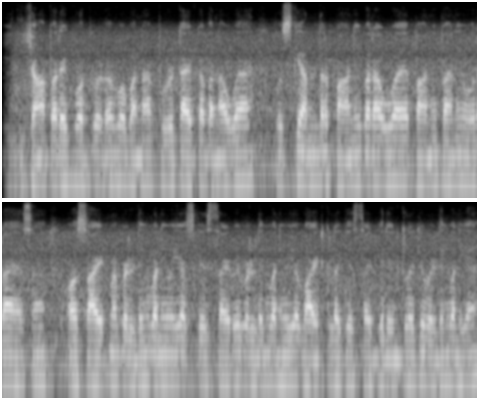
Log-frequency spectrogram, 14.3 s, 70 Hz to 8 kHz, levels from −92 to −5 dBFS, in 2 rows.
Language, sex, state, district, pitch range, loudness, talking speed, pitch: Hindi, male, Bihar, Purnia, 95-100 Hz, -22 LUFS, 210 wpm, 95 Hz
